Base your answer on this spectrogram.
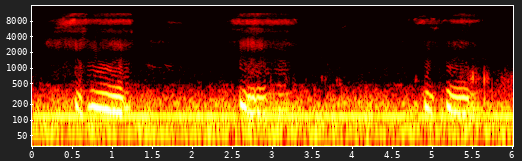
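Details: Exhausted little kitten deep asleep after playtime, giving three throaty snores a couple of seconds apart, each a rough drawn breath, with a constant low background hum.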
